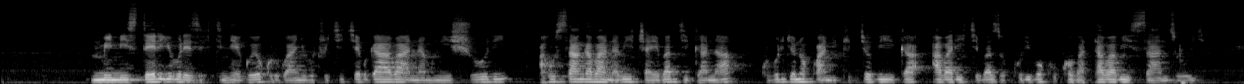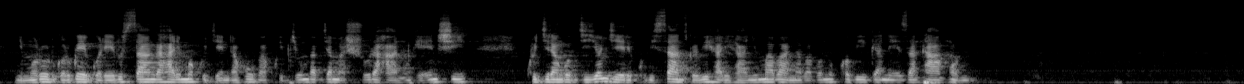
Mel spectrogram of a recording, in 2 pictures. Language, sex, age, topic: Kinyarwanda, male, 25-35, education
